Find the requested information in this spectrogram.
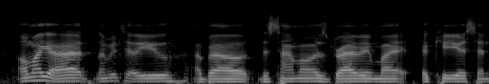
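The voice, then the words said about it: Put-on stereotyped gay voice. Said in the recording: “it doesn't work if you actually do a gay voice”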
